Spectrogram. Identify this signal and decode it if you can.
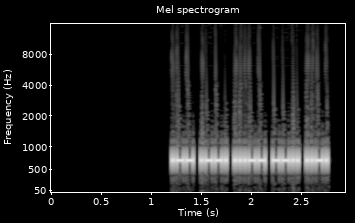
Morse code, heard as a keyed tone, about 50 wpm, 700 Hz. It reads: WP3ZF
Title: USA Call Signs - 5 Characters - 3x Character Spacing - 50wpm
